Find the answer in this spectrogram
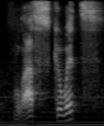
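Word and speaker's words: Blazkowicz: series yeah and his name is Billy Joseph blaskowitz how does a stick with Billy but thank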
